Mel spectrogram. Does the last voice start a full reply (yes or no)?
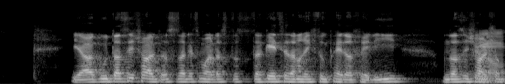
no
